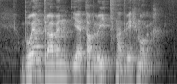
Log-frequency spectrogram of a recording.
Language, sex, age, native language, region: Slovenian, male, 18-29, Slovenian, Drava region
